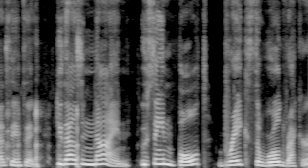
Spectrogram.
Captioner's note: laughs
